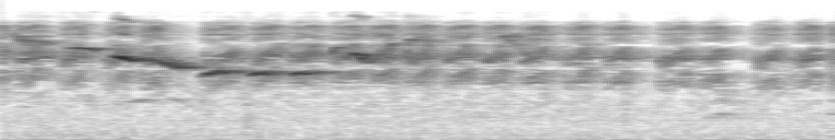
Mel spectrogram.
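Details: Female robins calling back and forth to the male, used to spur a silent robin into sound: dense, high, scratchy chattering with a few thin falling whistles, continuous and overlapping throughout.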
